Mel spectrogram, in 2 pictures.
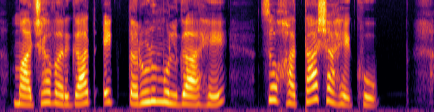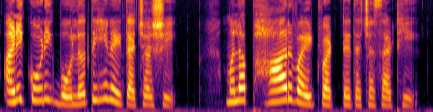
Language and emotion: Marathi, sad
